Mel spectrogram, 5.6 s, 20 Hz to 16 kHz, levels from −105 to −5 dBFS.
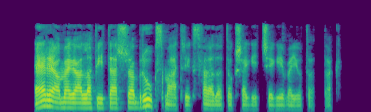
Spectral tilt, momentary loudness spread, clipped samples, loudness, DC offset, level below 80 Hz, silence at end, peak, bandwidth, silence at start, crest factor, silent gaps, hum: -3.5 dB/octave; 19 LU; under 0.1%; -19 LUFS; under 0.1%; -62 dBFS; 0.6 s; 0 dBFS; 8.2 kHz; 0.5 s; 20 dB; 3.89-3.93 s, 4.55-4.59 s, 4.73-4.86 s; none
